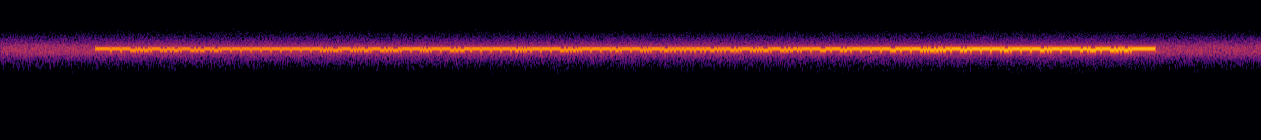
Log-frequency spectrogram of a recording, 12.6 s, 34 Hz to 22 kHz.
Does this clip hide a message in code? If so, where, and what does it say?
Yes: RTTY (75 baud, 170 Hz shift) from 0.9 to 11.5 s, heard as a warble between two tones, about 2200 Hz centre, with fading. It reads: LA MADERA ES MUY DURA, DE COLOR BLANCO A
